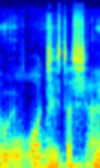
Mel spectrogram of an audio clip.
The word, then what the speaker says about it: Worcestershire: Worcestershire.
